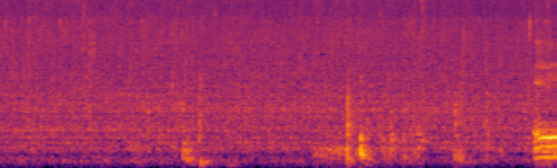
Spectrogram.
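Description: Onion, garlic and tomato masala sizzling steadily in hot oil in a nonstick frying pan.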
